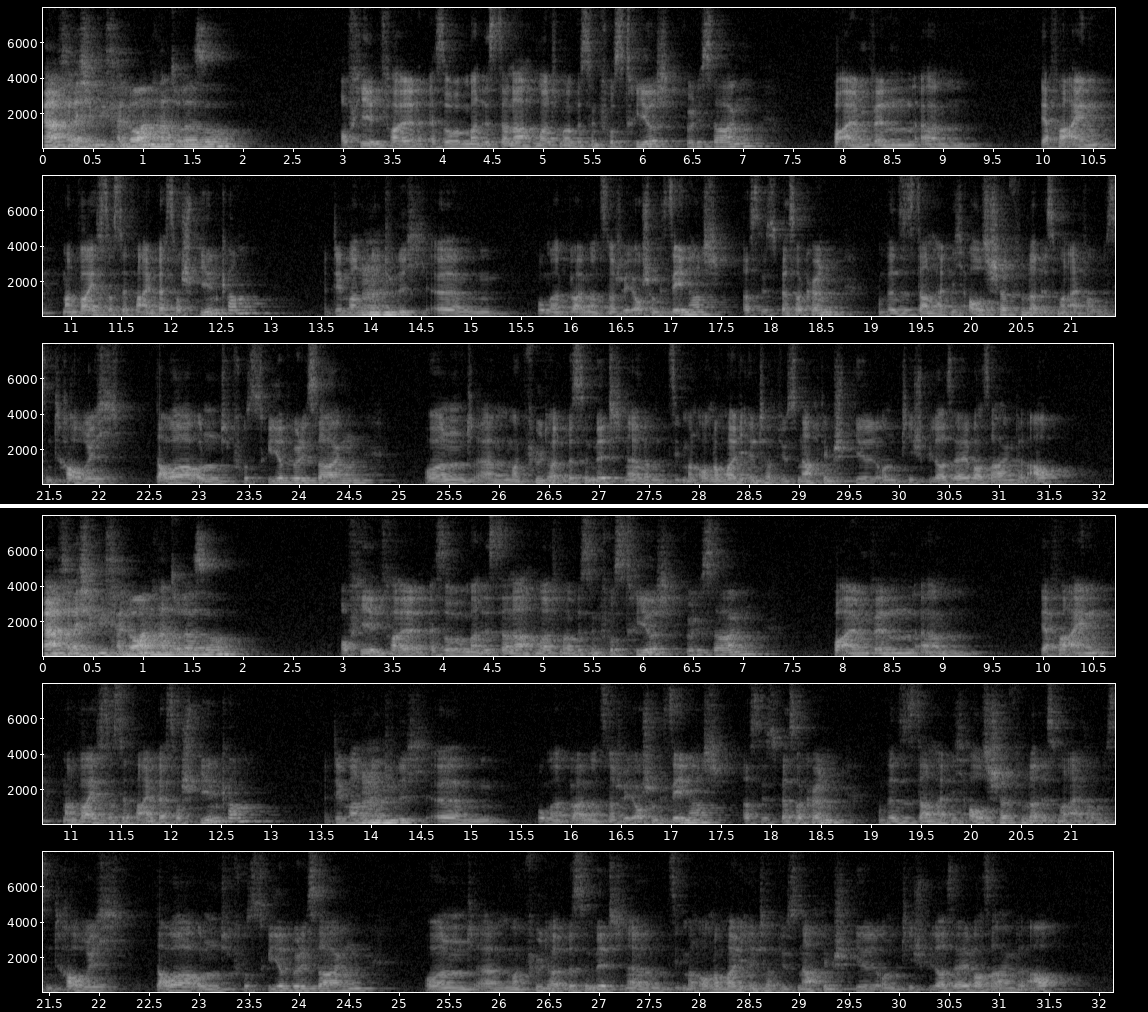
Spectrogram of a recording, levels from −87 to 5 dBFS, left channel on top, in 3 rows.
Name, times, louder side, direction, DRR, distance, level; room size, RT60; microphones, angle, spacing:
voice 1, 0.0-1.9 13.9-14.2, left 1 dB, 10° right, -5 dB, 2.9 m, -29 dB
voice 2, 3.0-7.1 7.9-9.2 10.0-10.6 10.9-12.8 13.6-15.2 15.7-22.2 22.6-24.8 25.3-31.5, left 1 dB, 25° left, 1 dB, 1.1 m, -37 dB
9.6 x 7.3 x 2.3 m, 0.89 s
head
